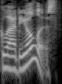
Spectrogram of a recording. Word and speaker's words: gladiolus: Like gladiolus, the last syllable in that is a schwa, right? – Gladiolus indeed is a schwa at the end, yep.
